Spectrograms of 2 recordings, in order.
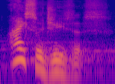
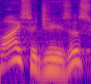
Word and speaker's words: eisegesis: That kind of interpretation is called eisegesis. So let's just get into the weeds just a little bit this morning, okay? Eisegesis, it sounds like Jesus is in that name, but it's spelled differently, okay?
